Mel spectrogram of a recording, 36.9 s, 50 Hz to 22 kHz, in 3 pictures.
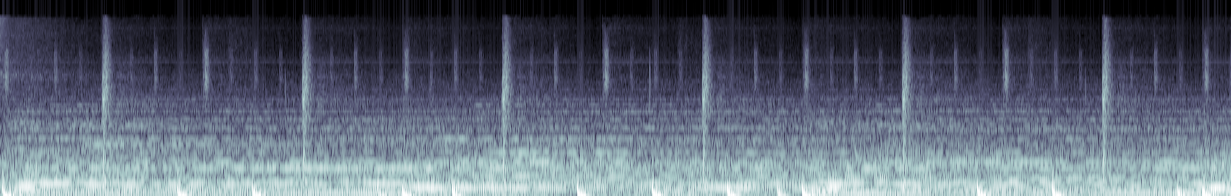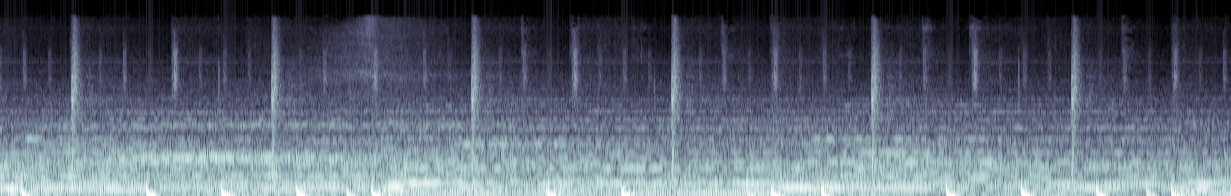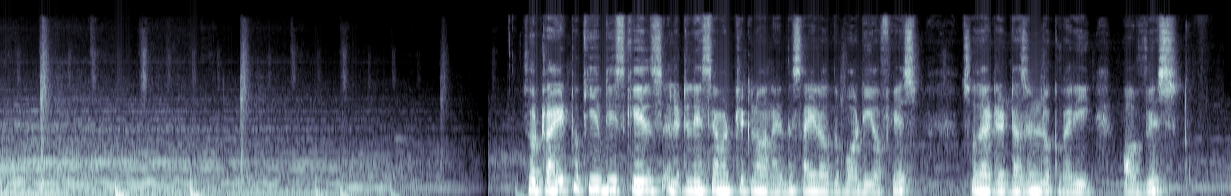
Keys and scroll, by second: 0.8 ctrl+z, 6.6 ctrl+z, 10.1 z, 23.3 x, 29.6 f.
